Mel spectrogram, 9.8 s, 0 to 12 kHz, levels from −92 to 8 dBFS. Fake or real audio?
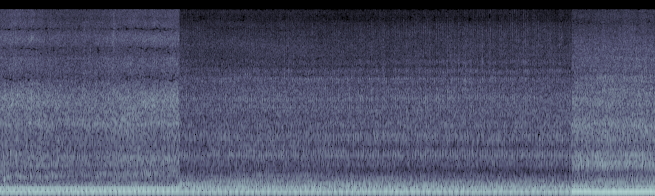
real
